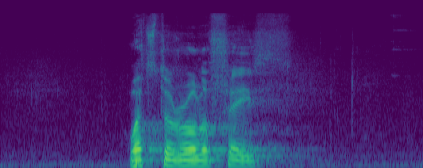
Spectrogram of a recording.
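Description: A man sings a prayer through a microphone in a large echoing hall.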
